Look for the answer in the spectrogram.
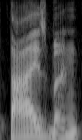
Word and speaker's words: Theismann: How about changing the way you pronounce your name to Joe Theismann to rhyme with Heisman?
